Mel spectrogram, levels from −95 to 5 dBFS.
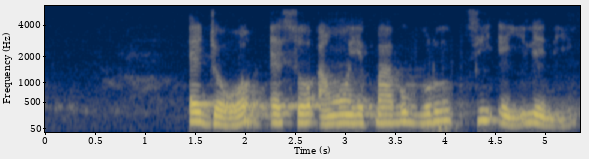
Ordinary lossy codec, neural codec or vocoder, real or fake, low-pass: none; vocoder, 44.1 kHz, 128 mel bands, Pupu-Vocoder; fake; 5.4 kHz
